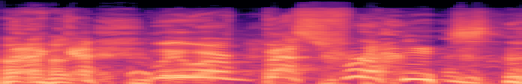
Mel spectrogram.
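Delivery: mock very high-pitched, slow, drawn-out angry voice. Retelling how Clemmer complained about a friend: imitating Clemmer angry. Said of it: "Clemmer was very angry at him".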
